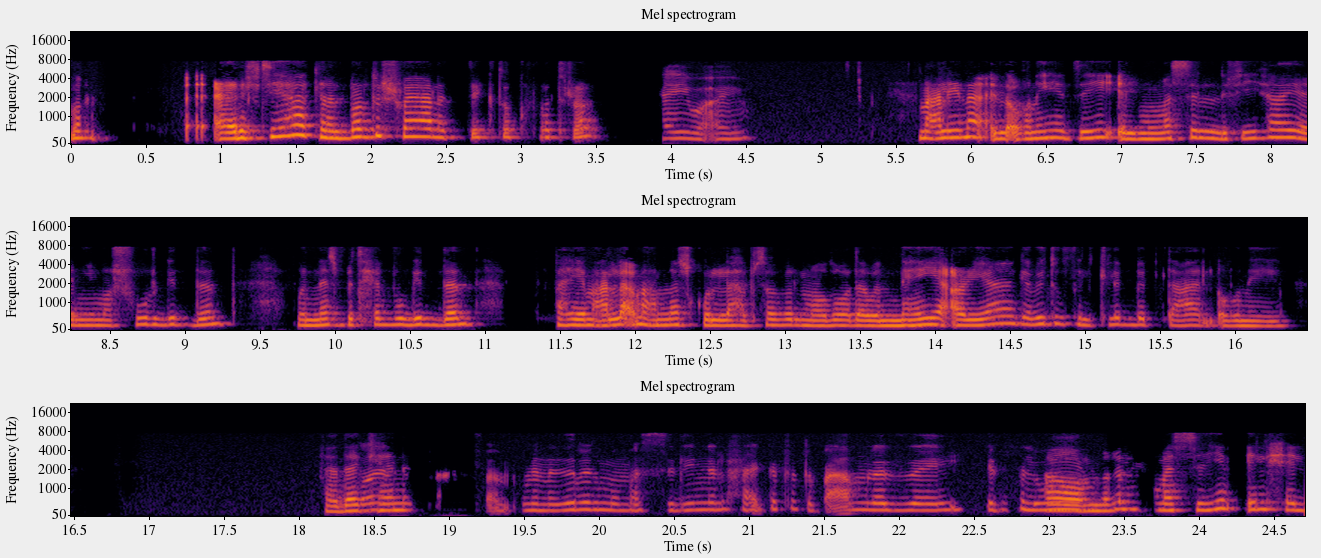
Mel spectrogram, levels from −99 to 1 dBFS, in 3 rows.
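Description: A speech recording from a call with several echo-canceller faults. Speech suppressed in double talk occurs at 0.44 to 0.52 s and 18.61 to 19.14 s, where the talker's own speech drops away steeply, the later dip lasting about half a second. The likely cause is the canceller failing to separate local speech from loudspeaker echo while both sides spoke. Unlike background gating, the talker's speech itself is cut. An echo leak appears at 1.16 to 1.22 s and again at 15.51 to 16.34 s as a faint, then fainter, copy of the speech trailing 412 ms behind. It is likely the far end's residual loudspeaker echo being sent back. Its fixed delay marks it as a repeat rather than room reverberation. Background gated by the echo canceller shows at 2.46 to 2.65 s, 6.63 to 11.46 s (intermittent, about 2 s in total), 12.40 to 12.51 s and 23.52 to 24.31 s. During these spans the room sound falls by about 40 dB and then returns.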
